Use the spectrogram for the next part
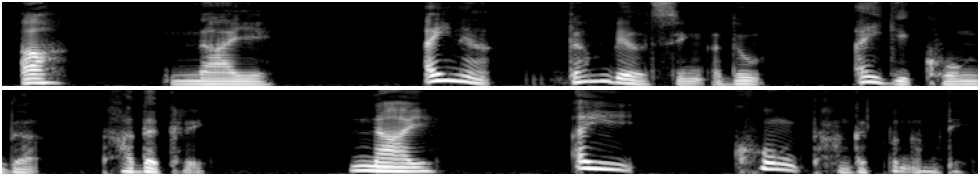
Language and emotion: Manipuri, sad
